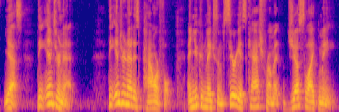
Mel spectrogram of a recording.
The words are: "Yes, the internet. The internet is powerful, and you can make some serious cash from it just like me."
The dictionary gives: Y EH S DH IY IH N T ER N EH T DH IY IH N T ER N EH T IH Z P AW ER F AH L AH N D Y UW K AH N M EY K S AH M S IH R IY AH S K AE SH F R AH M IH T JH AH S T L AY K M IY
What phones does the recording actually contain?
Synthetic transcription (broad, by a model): Y EH S DH IY IH N T ER N EH T DH IY IH N T ER N EH T IH Z P AW ER F L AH N Y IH K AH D M EY K S AH M S IH R IY AH S K AE SH F R AH M IH T JH AH S T L AY K M IY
